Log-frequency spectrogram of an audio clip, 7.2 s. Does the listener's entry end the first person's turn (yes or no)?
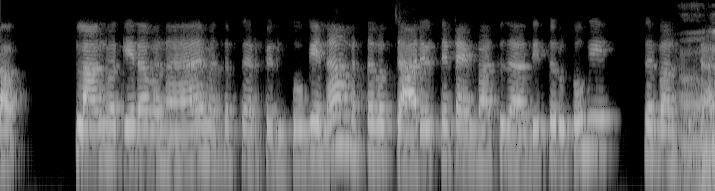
yes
